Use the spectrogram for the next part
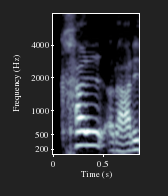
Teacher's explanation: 뒤에 있는 니은이 리을을 닮아서 칼랄이 됐어요. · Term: 완전 동화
